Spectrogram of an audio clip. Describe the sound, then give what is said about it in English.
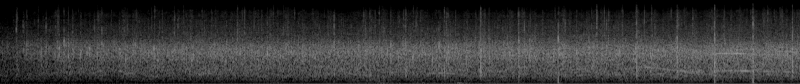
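Steady, dense audience applause greets actress Patricia Routledge as she walks on stage, an unbroken wash of clapping lasting the whole stretch. “So many endless cheers. We are spoiling you tonight.”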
